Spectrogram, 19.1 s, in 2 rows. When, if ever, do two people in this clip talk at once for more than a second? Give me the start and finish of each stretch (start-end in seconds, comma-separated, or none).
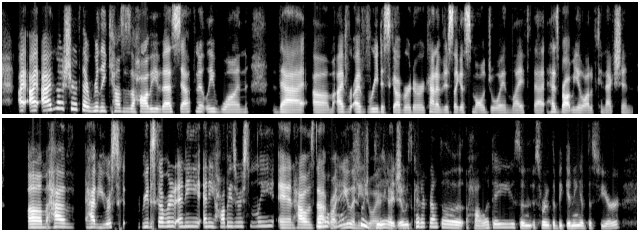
14.3-15.7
